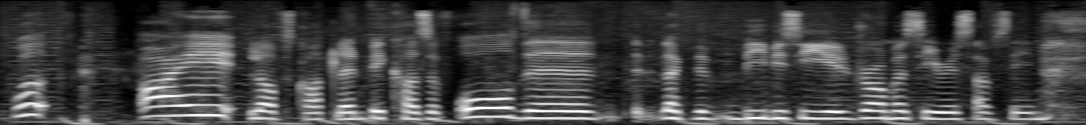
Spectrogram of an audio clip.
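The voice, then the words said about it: Norwegian accent with Irish-British tinge. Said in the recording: “Your accent is amazing... You are from... Norway... I'm getting a bit of like Ireland in there... That is very Irish... my Norwegian accent mixed up with British”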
